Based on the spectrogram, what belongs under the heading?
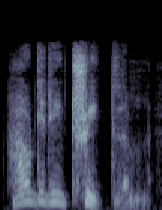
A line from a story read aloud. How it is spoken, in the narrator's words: Moody asked quietly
